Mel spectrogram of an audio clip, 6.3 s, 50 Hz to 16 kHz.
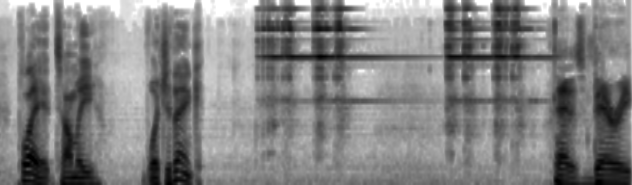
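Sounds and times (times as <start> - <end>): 
speech: 0.2 - 2.1, 5.6 - 6.3
scooter handlebar bell ringing: 2.6 - 5.7.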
